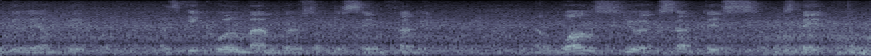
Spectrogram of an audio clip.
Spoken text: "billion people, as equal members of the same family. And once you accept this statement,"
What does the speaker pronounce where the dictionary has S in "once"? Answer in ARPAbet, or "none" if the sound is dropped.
S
